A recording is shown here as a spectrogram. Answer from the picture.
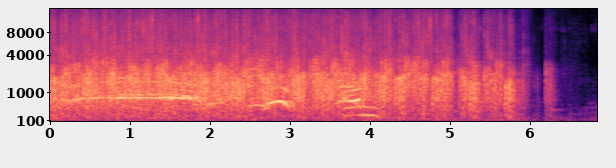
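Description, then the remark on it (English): An audience in Atlanta, Georgia breaks into a sustained round of applause welcoming three university student guests, dense and loud for several seconds, with faint voices mixed in before the clapping tapers off and cuts out. “Audience, give them a round of applause.”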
